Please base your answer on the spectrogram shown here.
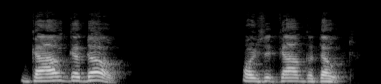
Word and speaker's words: Gadot: Gal Gadot. Oh, they do pronounce the T.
